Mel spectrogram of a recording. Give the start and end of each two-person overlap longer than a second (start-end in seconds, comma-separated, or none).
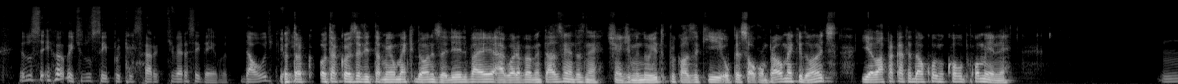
none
